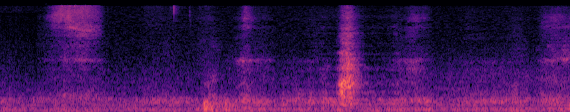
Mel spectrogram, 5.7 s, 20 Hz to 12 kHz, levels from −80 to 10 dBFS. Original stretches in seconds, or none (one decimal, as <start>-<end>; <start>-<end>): 0.0-3.2; 4.0-5.7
